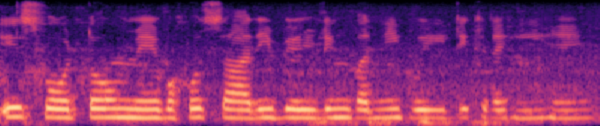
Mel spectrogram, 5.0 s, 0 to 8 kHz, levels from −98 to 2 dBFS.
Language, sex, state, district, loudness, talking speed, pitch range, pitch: Hindi, female, Uttar Pradesh, Lucknow, -13 LUFS, 130 wpm, 195-205 Hz, 200 Hz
